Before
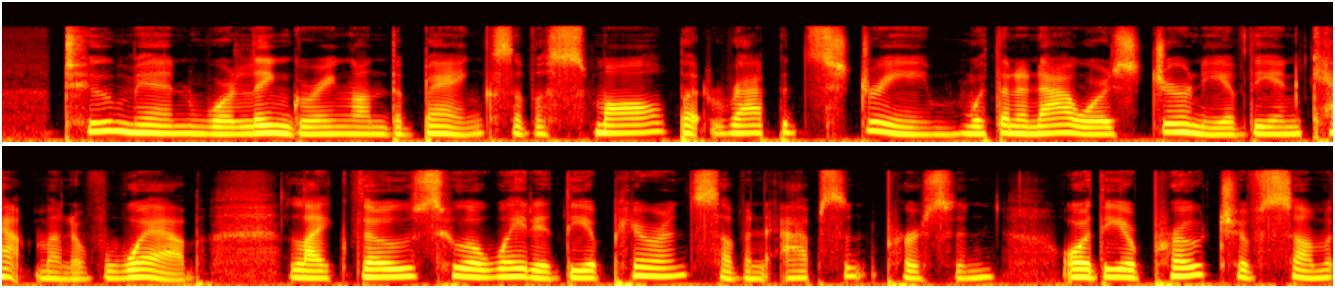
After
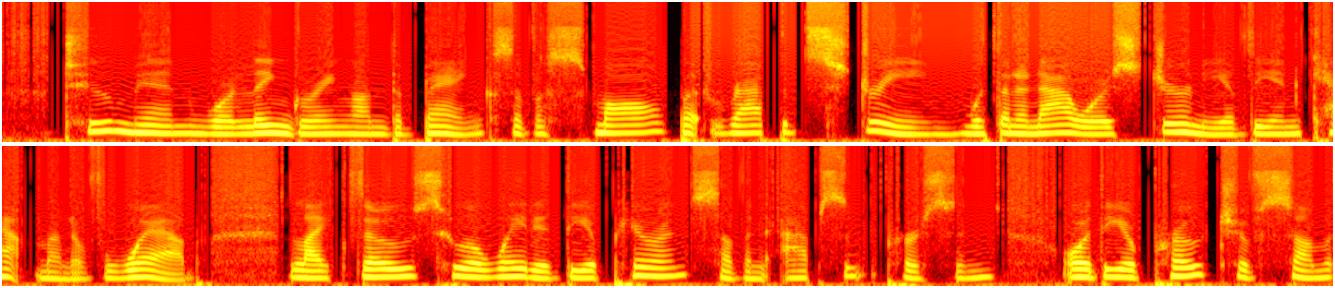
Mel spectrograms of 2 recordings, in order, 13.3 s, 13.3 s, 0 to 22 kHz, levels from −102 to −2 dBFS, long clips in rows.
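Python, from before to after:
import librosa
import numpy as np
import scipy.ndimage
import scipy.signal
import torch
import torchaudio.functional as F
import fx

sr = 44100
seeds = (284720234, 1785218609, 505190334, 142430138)

y = x + 0.5 * 10.0 ** (-24.0 / 20.0) * np.diff(np.sign(x), prepend=np.sign(x[:1]))
y = fx.high_shelf(y, sr, hz=3600.0, db=7.5, at=(3.44, 5.74))
y = y * 10.0 ** (2.0 / 20.0)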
